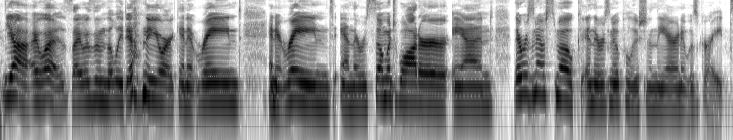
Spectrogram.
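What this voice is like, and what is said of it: Scratchy, strained voice. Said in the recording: “my voice is struggling today ... sorry about my scratchy voice”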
